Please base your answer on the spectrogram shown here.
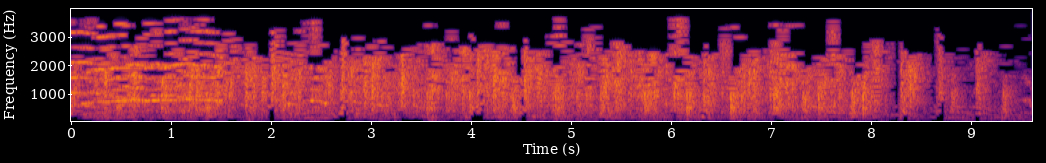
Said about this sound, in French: Si c'est pour m'encourager, vous vous applaudissez timidement comme ça, vraiment.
